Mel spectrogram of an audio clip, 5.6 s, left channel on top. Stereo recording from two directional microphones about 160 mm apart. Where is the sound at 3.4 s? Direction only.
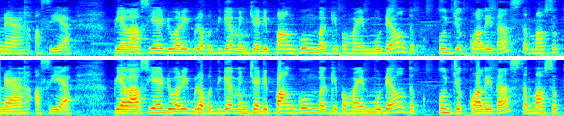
25° right (ahead or behind).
